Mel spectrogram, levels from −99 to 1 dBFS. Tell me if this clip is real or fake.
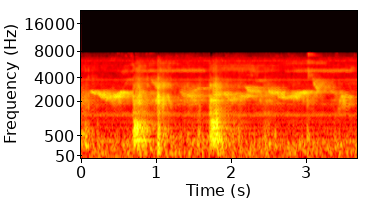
fake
